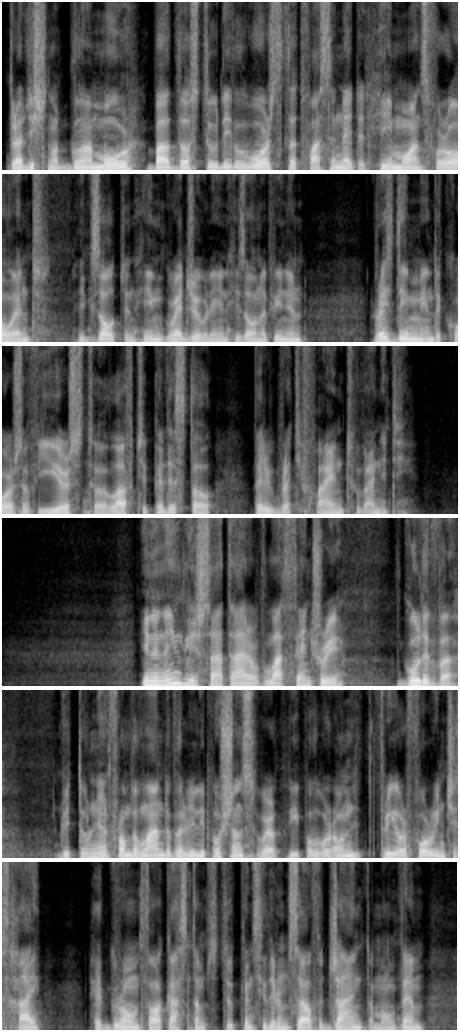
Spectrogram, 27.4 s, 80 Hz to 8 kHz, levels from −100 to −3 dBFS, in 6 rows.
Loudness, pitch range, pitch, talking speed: -22 LUFS, 110-130 Hz, 120 Hz, 160 wpm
